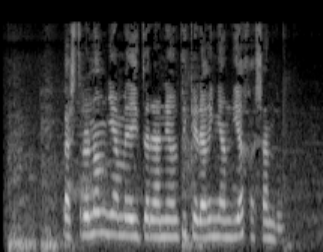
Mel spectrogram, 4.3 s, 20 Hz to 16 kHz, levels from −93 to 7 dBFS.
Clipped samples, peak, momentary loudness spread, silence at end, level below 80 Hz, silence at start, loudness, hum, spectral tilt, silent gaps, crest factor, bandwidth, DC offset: under 0.1%; -6 dBFS; 15 LU; 0.55 s; -54 dBFS; 0.1 s; -21 LUFS; none; -4 dB/octave; none; 18 dB; 11.5 kHz; under 0.1%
